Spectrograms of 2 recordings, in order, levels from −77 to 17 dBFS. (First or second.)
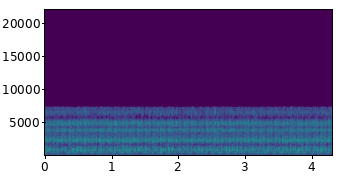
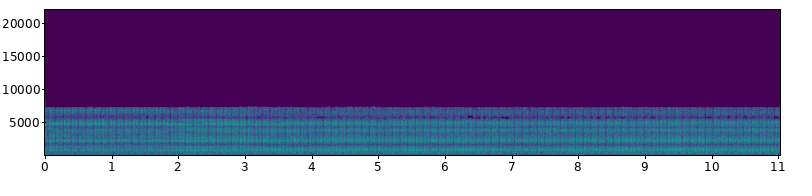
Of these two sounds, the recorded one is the second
